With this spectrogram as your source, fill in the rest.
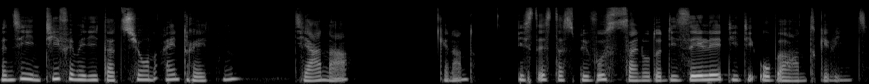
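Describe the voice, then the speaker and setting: Fairly slow speech with long, frequent pauses on a very clean recording with a silent background. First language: French (speaking German). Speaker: spiritual teacher. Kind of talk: reading aloud a translated spiritual text. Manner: halting, with frequent hesitations.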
